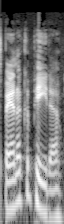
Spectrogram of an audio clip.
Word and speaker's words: spanakopita: That's spanakopita. – Spanakopita. – Yeah, or spanakopita. I said it wrong for like 20 years. – And then I found out it was spanakopita.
